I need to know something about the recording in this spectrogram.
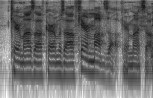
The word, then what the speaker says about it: Karamazov: still get it right karamazov karamazov Kad Kad it's the ne it's the penultimate syllable that's emphasized in Russia not that I really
